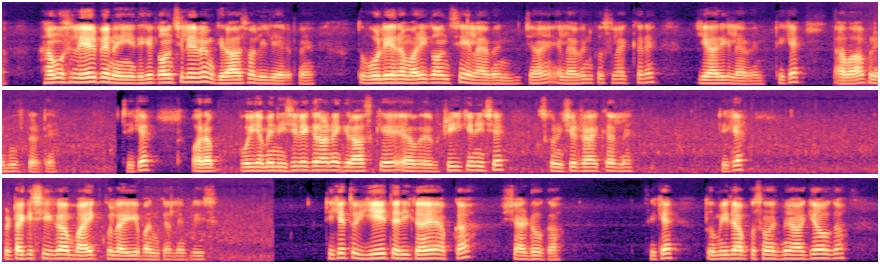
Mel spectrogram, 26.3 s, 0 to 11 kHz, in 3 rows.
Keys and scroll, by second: 9.3 BackSpace.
